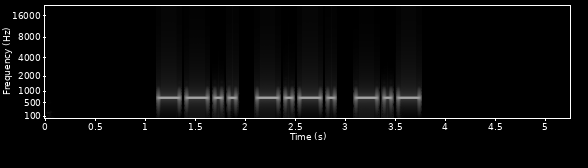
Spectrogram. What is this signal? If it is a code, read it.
Morse code, heard as a keyed tone, about 17 wpm, 700 Hz. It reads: ZCK
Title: USA Call Sign Postfixes - 3 Letters 17wpm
